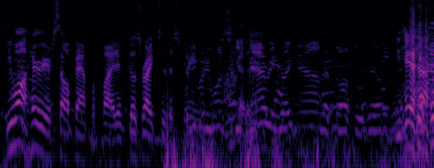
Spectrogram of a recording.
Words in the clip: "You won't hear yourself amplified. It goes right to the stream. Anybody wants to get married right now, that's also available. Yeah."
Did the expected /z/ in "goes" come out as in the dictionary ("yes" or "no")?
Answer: yes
